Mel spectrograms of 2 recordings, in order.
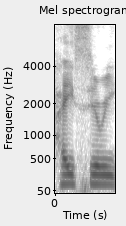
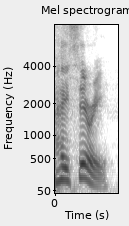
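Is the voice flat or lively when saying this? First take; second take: flat; lively. First: It is said in a flat, monotone voice. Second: It is said in a lively, expressive voice. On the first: The speaker is not really addressing the assistant. "I said it in just the normal monotone voice" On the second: The speaker actually wants to talk to the assistant. "the format that I normally would say it"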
